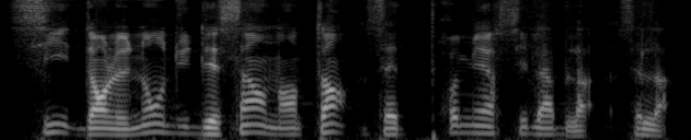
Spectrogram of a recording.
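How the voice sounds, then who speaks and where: A man teaching a recorded phonics lesson to young pupils, saying each example word slowly and patiently. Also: medium pitch, no room sound.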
